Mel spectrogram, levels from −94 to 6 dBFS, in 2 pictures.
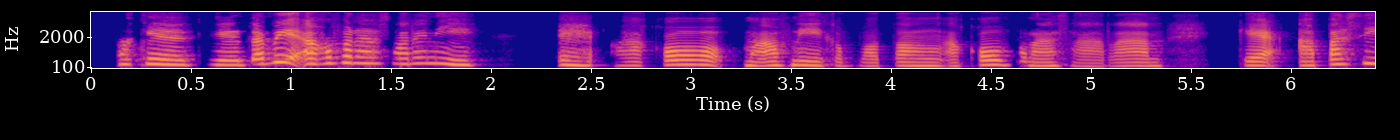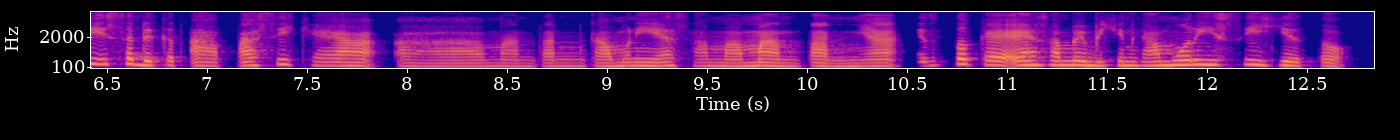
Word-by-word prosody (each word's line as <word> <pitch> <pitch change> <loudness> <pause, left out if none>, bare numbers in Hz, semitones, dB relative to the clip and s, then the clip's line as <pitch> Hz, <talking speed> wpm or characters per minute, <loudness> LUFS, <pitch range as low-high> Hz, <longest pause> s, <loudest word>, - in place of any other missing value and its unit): Oke 260 +2 +1 0.2
oke, 235 -1 -2
tapi 300 +8 +7
aku 280 - +6
penasaran 310 -2 +2
nih, 255 -6 +2 0.5
eh, 225 -2 +3 0.2
aku 195 +4 0 0.4
maaf 205 +2 +3
nih 215 - +2
kepotong, 185 +1 -4
aku 230 +6 +2
penasaran 180 -2 -4 0.4
kayak 205 -2 +2
apa 205 +5 +2
sih, 305 -2 +1
sedekat 215 -6 0
apa 185 +1 -4
sih, 255 - -4
kayak, 190 -3 -3
eee, 160 -1 -9
mantan 165 0 -10
kamu 165 +1 -3
nih 185 - -1
ya - - -2
sama 175 -1 -6
mantannya 165 -2 -3 0.2
itu 200 +1 -12
tuh 270 - +2
kayaknya 215 -1 +3
yang 225 - +3
sampai 215 0 +3
bikin 200 +1 -3
kamu 210 +3 +3
risih 245 0 0
gitu? 185 -4 -3
195 Hz, 170 wpm, -24 LUFS, 175-235 Hz, 0.5 s, tapi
